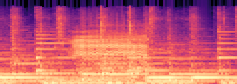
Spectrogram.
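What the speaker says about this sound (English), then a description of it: "His flock of red Maasai sheep has just been awarded second best flock nationwide." Red Maasai sheep from a flock in Transmara, southern Kenya, bleat in a close, loud, wavering call that fills the moment without any talking.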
